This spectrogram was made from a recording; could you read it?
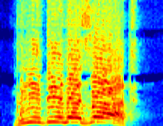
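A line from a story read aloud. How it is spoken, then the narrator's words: Shout. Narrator (Russian): крикнул Кертис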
